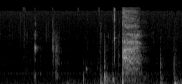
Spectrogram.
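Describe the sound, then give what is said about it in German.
Someone drinking, with several soft sips and swallows spread unevenly, plus a longer, louder breathy burst past the middle and a final gulp near the end. “Ähm, ich werde jetzt ein bisschen was trinken. Einen Moment.”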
